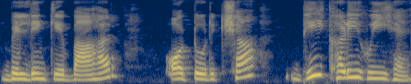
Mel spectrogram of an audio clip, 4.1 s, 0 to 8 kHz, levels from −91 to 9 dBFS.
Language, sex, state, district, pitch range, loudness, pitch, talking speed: Hindi, female, Madhya Pradesh, Dhar, 185-235 Hz, -14 LUFS, 195 Hz, 130 wpm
